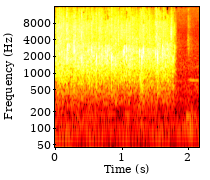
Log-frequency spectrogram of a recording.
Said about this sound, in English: Whoa. Wow. Abrupt end on the clap, guys.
